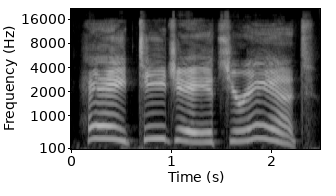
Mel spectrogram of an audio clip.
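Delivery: very high, loud, drawn-out ant voice. Speaker showing off the voices they can do for animation, ant voice. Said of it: "the voice where I do the voice of an ant".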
